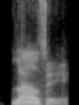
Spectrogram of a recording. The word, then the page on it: lousy: British English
